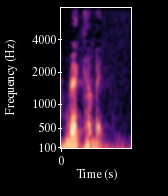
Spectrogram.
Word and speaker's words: Reykjavik: 因為如果你要照佢個發音咧，就係 Reykjavik，Reykjavik 咧就係即係雷格維克咁上下差唔多嚇 Reykjavik。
